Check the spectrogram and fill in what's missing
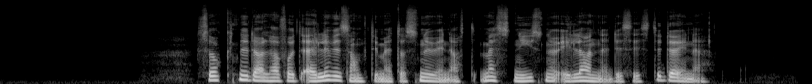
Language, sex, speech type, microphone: Norwegian, female, read, Shure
